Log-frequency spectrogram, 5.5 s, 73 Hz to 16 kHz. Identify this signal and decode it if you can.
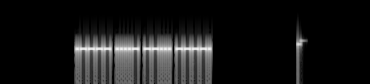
Morse code, heard as a keyed tone, about 40 wpm, 700 Hz. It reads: 1479
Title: Numbers - Contest Style - 4-Digit 40wpm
